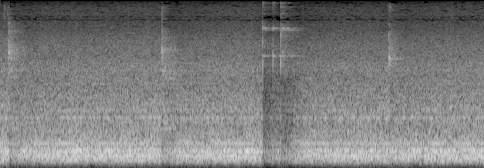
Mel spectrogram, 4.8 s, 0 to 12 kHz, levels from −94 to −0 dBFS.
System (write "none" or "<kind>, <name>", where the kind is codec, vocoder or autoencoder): none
